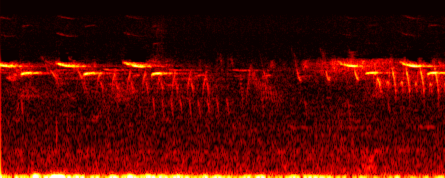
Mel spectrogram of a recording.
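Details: A Western yellow wagtail in the Teterev river valley gives a series of thin, high, sharp call notes, repeated in quick runs, over a steady low rumble of wind, with other birds singing.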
